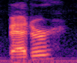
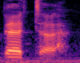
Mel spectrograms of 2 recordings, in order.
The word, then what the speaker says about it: better: an instead of a, like the word better, okay, we would pronounce that instead of beta.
